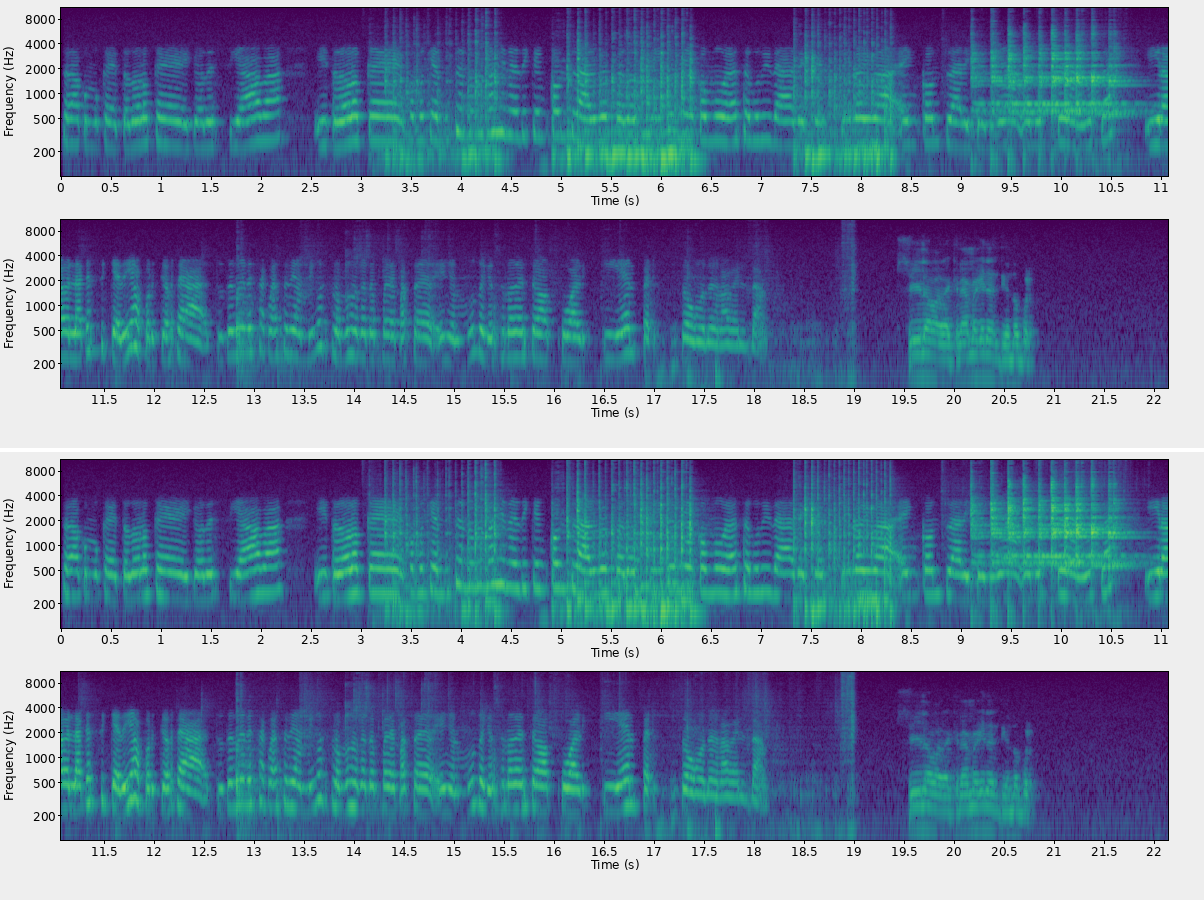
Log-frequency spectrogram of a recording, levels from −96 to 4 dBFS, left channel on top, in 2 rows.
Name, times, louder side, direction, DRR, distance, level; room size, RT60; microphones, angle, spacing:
voice 1, 0.0-2.2 2.5-10.5 10.8-16.8 17.3-18.1, right 3 dB, 25° right, 0.4 m, -32 dB
sound 1, 3.1-4.5 4.9-6.4 7.3-8.5 9.1-10.9 12.8-13.5 13.9-14.1 17.0-17.6 18.4-19.0, right 4 dB, 60° right, 0.7 m, -29 dB
voice 2, 19.5-20.8, left 1 dB, 30° left, 0.6 m, -37 dB
4.4 x 2.7 x 3.2 m
head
